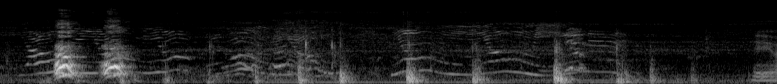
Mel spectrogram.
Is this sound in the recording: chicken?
no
